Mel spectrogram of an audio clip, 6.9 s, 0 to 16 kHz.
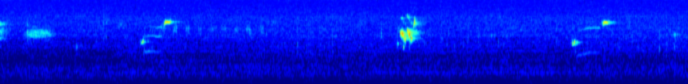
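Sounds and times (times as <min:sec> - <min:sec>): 
Iberian grey shrike Lanius meridionalis: 0:04.0 - 0:04.2, 0:05.7 - 0:06.2.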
